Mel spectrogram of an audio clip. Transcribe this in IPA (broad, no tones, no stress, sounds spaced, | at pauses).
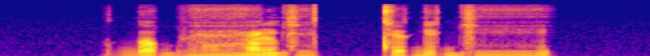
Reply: ɠ o bʱ ɛ̤ ɦ ɛ̃ ɡʱ i̤ tː ʉ ɠ i ɡʱ i̤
